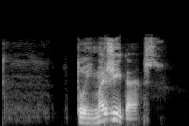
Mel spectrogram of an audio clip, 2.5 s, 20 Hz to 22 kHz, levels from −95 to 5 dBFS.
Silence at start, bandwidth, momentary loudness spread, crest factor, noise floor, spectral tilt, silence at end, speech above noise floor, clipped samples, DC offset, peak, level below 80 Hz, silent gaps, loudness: 1.05 s; 7.8 kHz; 14 LU; 18 dB; -64 dBFS; -4 dB/octave; 0.4 s; 47 dB; under 0.1%; under 0.1%; -2 dBFS; -64 dBFS; none; -17 LUFS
